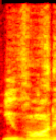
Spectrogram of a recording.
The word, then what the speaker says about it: Uvalde: Uvalde, yep.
